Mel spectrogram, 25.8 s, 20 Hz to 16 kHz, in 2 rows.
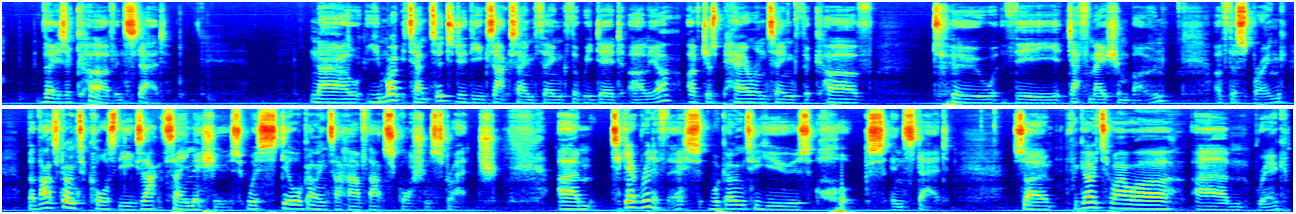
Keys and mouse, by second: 0.7-1.2 drag, 1.4 shift+z, 1.7 click, 3.3 KP_3, 3.7 shift+z, 7.8 click, 20.4 middle click, 22.7 click.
